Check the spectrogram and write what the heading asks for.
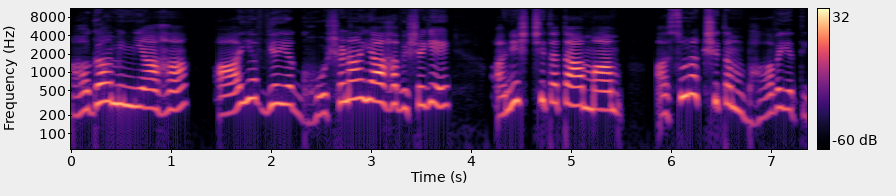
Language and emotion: Sanskrit, fearful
